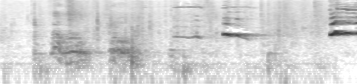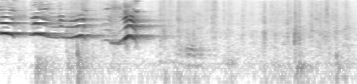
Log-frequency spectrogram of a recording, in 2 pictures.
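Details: Samoyeds rumbling indoors: short low grumbles, then drawn-out, yodel-like harmonic calls that hold level, rise and drop before trailing off into soft grunts.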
